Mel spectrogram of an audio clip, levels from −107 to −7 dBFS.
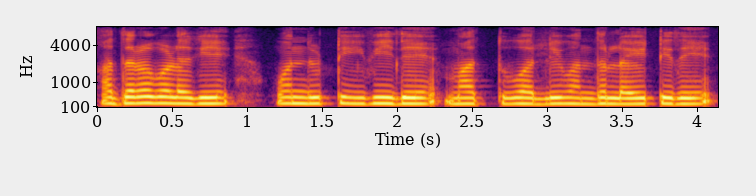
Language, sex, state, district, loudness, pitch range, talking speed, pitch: Kannada, female, Karnataka, Bidar, -14 LUFS, 210-220 Hz, 145 wpm, 215 Hz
